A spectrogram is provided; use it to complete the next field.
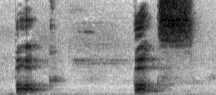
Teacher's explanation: the S is still unvoiced because the k is unvoiced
